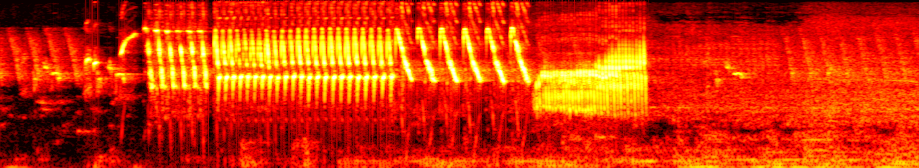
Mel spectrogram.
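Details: Gacor-style singing by a Kenari Nusantara canary: opening chirps, then a long fast rattling high trill and a loud buzzy roll, followed by quieter background chirping and faint hiss.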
